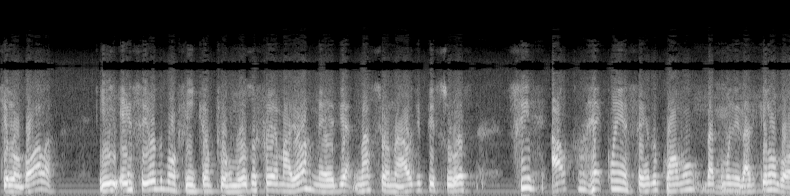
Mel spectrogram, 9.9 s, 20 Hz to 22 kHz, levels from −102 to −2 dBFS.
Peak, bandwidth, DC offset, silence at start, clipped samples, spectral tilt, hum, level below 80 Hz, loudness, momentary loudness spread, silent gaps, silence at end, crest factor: -6 dBFS; 5.2 kHz; under 0.1%; 0 s; under 0.1%; -10 dB/octave; none; -44 dBFS; -15 LUFS; 5 LU; none; 0 s; 8 dB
